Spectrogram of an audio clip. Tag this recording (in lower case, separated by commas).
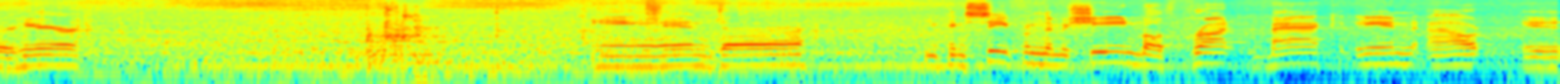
speech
